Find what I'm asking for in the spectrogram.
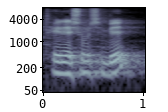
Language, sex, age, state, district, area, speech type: Bodo, male, 45-60, Assam, Chirang, urban, spontaneous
